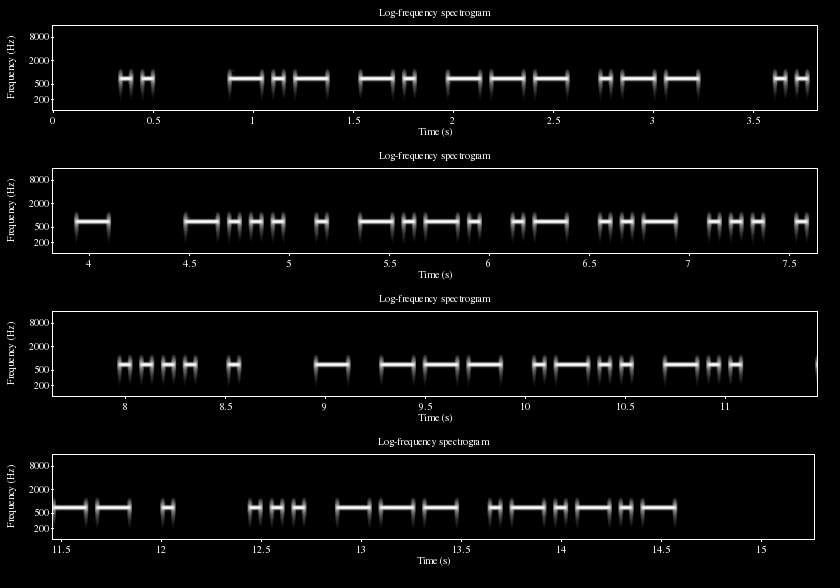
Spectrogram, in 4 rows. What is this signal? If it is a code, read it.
Morse code, heard as a keyed tone, about 22 wpm, 700 Hz. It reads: I KNOW IT BECAUSE HE TOLD ME SO.
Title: Sentences from Top 1000 Words - Review Part 3 - 22wpm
